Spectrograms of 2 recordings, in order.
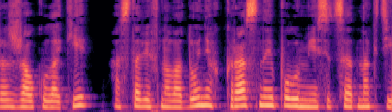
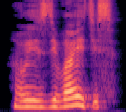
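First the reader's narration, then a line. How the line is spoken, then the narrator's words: Weary question. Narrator (Russian): устало спросил Ричард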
